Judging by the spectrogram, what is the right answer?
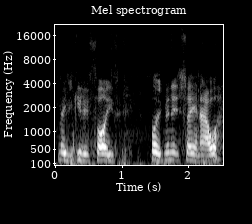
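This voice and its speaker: A British man with a fairly high voice chats to his vlog while running. He rambles and hesitates, thinking out loud in a casual, unscripted way. The handheld outdoor recording is clearly noisy. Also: little pitch movement, normal speed. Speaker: running vlogger. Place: outdoors on a rural riverside footpath. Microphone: handheld phone or recorder on the move.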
